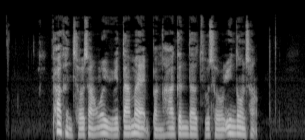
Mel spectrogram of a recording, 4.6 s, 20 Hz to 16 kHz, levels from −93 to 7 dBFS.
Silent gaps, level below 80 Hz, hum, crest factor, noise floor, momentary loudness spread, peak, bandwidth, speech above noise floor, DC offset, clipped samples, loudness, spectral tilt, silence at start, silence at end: none; -66 dBFS; none; 22 dB; -55 dBFS; 5 LU; -2 dBFS; 11.5 kHz; 33 dB; under 0.1%; under 0.1%; -23 LUFS; -4.5 dB/octave; 0.8 s; 0.75 s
